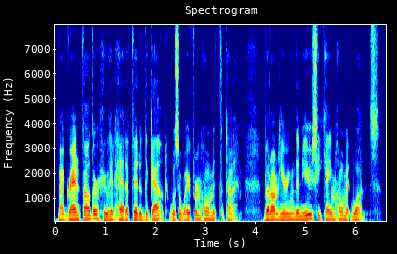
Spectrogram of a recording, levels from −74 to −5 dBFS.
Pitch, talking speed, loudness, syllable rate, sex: 130 Hz, 245 wpm, -18 LUFS, 5.2 syllables/s, male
